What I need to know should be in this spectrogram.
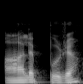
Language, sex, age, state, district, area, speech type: Malayalam, male, 30-45, Kerala, Pathanamthitta, rural, spontaneous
